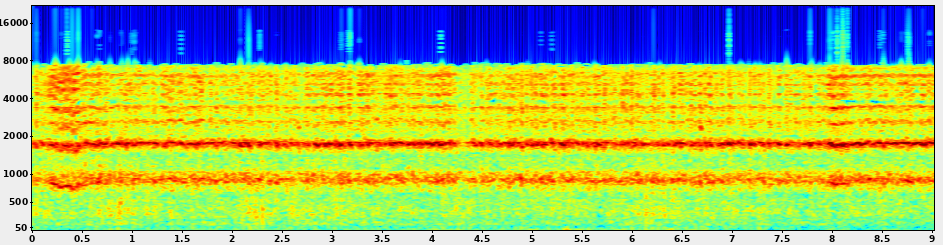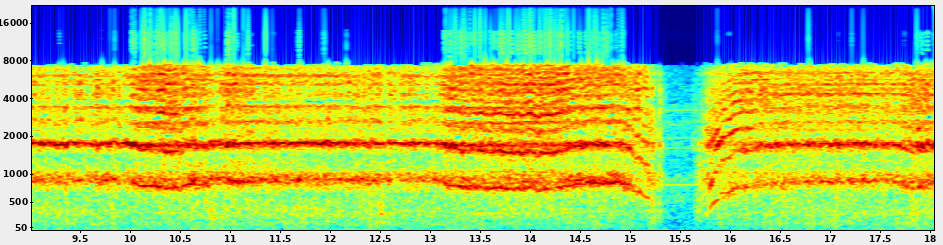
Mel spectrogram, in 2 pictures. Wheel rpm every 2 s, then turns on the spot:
230, 230, 240, 230, 230, 230, 230, 140, 200.
none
